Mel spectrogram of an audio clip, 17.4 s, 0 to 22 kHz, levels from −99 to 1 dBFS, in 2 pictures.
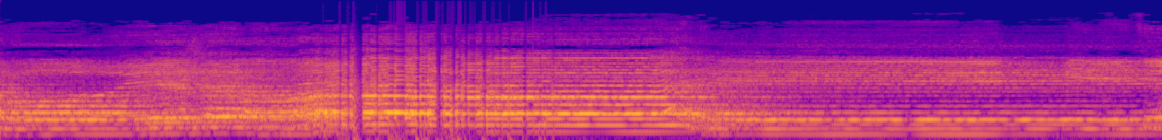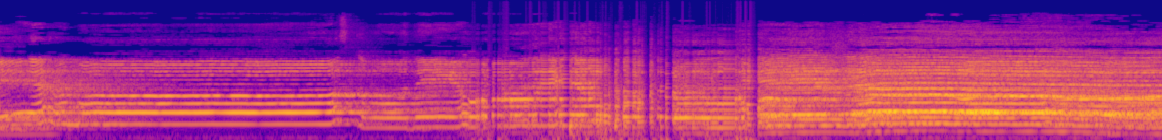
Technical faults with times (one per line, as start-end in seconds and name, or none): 2.41-4.16 repeated packet loss (robotic sound)
12.25-14.40 repeated packet loss (robotic sound)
